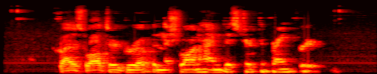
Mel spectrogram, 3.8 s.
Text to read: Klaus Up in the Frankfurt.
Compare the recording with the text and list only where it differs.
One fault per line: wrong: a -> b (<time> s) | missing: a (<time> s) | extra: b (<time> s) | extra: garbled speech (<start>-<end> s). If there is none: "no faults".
extra: Walter grew (0.9 s)
extra: Schwanheim district of (1.7 s)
